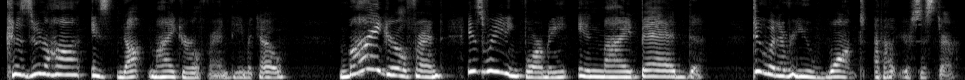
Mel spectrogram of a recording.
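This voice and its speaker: Woman as storybook male healer, exasperated, firm, short-tempered, highly animated delivery. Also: unhurried, low-quality recording. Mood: angry, dismissive.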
